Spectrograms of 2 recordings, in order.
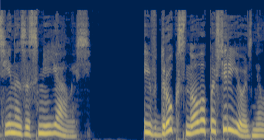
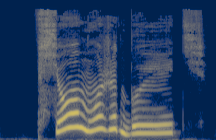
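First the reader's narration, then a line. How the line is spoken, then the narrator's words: Vague drawn-out voice. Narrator (Russian): неопределенно протянула Ива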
